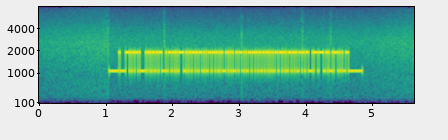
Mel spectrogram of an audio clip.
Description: RTTY (75 baud, 850 Hz shift), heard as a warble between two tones, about 1500 Hz centre, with static crashes. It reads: DIMARTS NA BRUNA IRA AL METGE.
